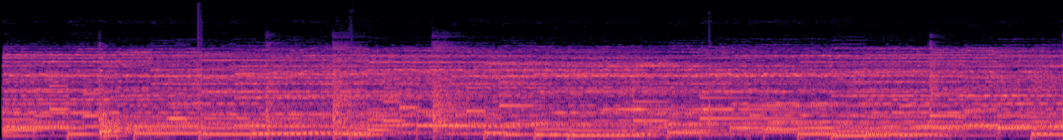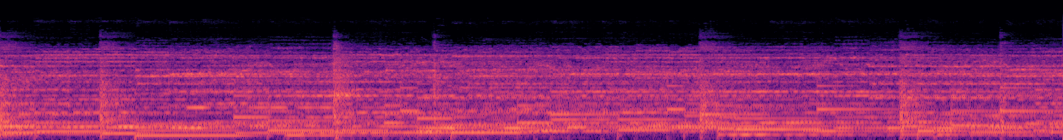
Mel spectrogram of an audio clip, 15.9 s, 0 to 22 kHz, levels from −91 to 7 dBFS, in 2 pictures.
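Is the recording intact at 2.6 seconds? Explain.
No. From 2.61 to 2.64 s the chunks are out of order: one 11.6 ms chunk arrives a chunk late and plays after its successor. It sounds like a brief jumbled blip. Unlike a dropout, no audio is lost.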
